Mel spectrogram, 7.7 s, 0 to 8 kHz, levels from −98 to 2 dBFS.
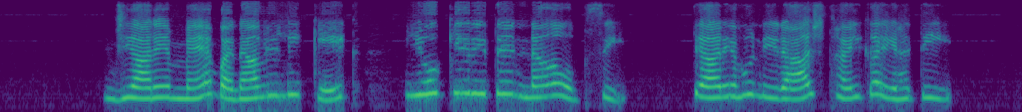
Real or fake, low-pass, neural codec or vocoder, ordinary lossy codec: fake; 7.2 kHz; vocoder, 22.05 kHz, 80 mel bands, HiFi-GAN; Opus, 16 kbps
